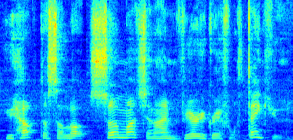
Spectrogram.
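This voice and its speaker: A man voicing a small, polite animal school principal who thanks a student warmly. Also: very animated, a little fast, soft background music. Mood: grateful. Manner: high and gushing.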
